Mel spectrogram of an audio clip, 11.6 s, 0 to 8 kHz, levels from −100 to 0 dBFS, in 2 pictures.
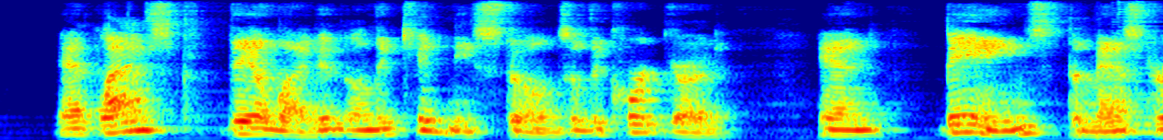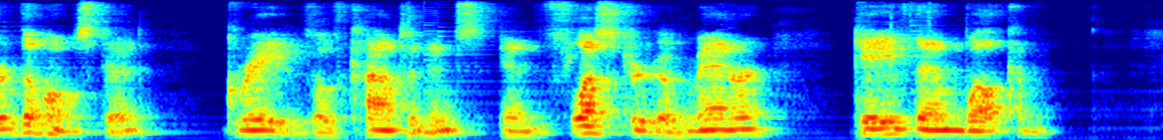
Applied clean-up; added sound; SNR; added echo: neural mask model DeepFilterNet 3.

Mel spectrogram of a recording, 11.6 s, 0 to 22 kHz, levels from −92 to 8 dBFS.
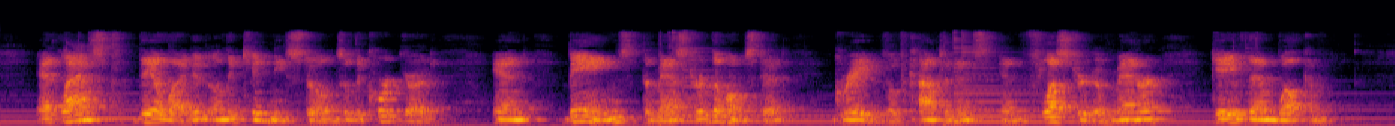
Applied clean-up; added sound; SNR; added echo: none; Guitar; 17 dB; reverberation time 0.5 s.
